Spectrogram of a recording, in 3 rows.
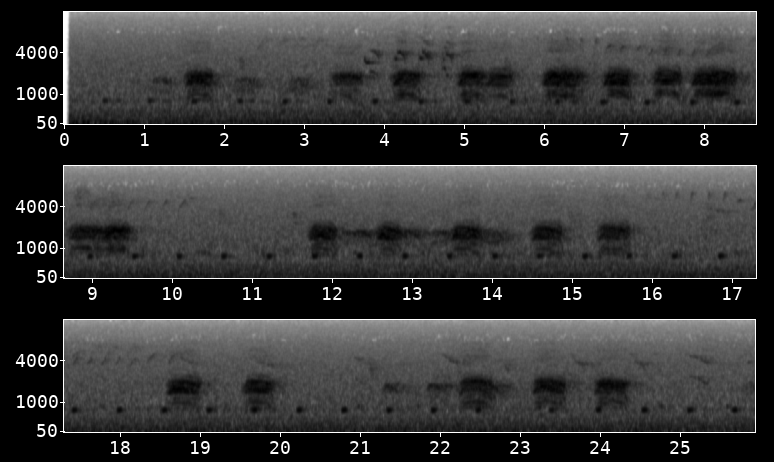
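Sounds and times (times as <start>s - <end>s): crows cawing: 1.1s - 9.6s, 11.7s - 15.8s, 18.6s - 20.0s, 21.3s - 24.4s.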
